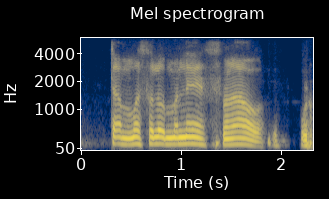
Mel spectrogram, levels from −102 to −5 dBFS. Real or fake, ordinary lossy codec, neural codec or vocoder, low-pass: fake; Opus, 24 kbps; codec, 16 kHz, 2 kbps, FunCodec, trained on LibriTTS, 25 frames a second; 5.4 kHz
